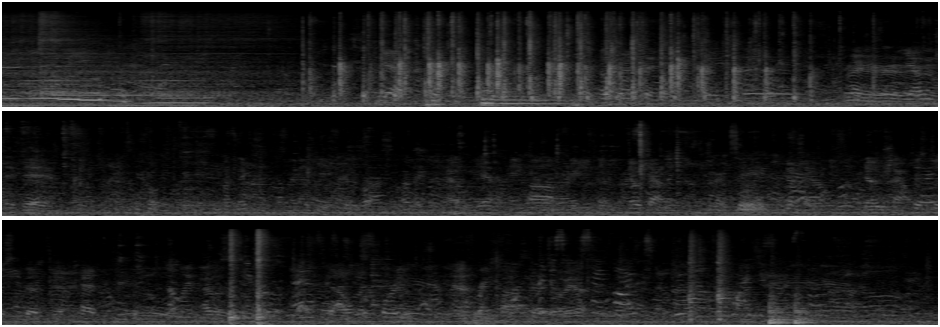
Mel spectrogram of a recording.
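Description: A double bass is plucked in a walking line.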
